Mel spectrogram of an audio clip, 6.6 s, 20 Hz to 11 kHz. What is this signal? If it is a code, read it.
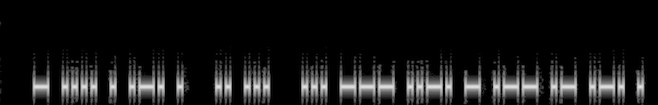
Morse code, heard as a keyed tone, about 25 wpm, 600 Hz. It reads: THERE IS SOFTWARE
